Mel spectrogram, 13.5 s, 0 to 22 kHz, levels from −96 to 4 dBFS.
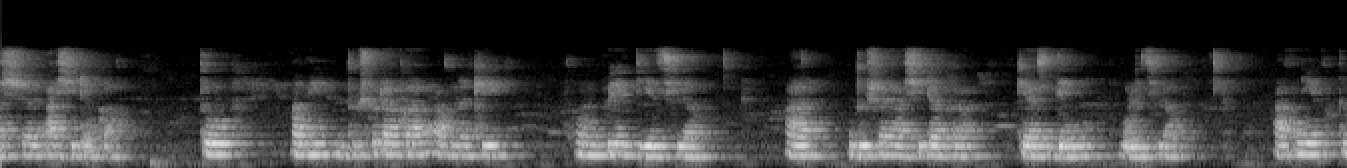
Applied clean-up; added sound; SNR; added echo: none; none; none; reverberation time 0.6 s.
